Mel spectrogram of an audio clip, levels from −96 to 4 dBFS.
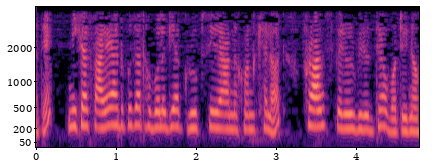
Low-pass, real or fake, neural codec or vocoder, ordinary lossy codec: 3.6 kHz; real; none; none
